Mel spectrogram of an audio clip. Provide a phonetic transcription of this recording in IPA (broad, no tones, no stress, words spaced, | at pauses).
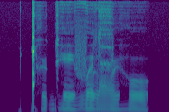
ǃʰʏɡʱe vəl ʕʏ ɦo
